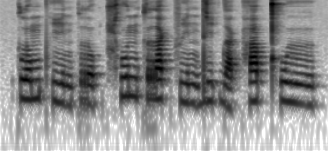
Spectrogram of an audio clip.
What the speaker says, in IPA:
k l o˦˥ m pʰ i˨˩ n p r o˨˩ k̚ t͡ɕʰ u˥˩ n k r a˥˩ k̚ f i˧ n d i˦˥ ʔ d a˨˩ k̚ h a˦˥ p̚ kʰ w ɯː˧

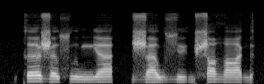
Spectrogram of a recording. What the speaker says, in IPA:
k ɜ ʐ ɜ sʷ e w mʲ a | ʐ a w z y ɡ ʂ e ðˤ a ɡ

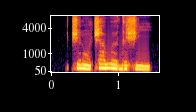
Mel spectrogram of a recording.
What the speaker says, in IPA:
t͡ʃ ɘ ɾ õ t͡ʃ a w ə d ɘ ʃ i

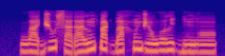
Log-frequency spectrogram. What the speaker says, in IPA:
w a˨ d͡ʒ u˧ s a˨ ɾ a˧ l ũ˦ k͡p a˦˨ ɡ͡b a˧ h ũ˦ d͡ʒ ɔ̃˧ w o˦ l i˦˨ ɡ͡b ũ˧ ɡ ɔ̃˧

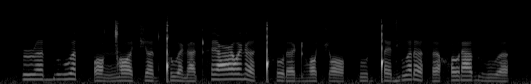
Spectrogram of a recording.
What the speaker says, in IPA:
ɹ ɜ˦ d bʱ u˦ ɐ̯ t͡sʼ ɔ˨˩ ŋ͡ǀ ɔ˨˩ ɐ̯ t͡ʃ ɜ˨˩ d ǃ u˨˩ ɐ̯ ɳ a˨˩ ʈʰ ɛ˦ ʕ ɔ˦ ɐ̯ ɳ ɜ˨˩ ǃʰ o˨˩ ɾ ɜ˨˩ ɖʱ ɔ˨˩ t͡ʃ ɔ˨˩ | u˨˩ d ǃ ɛ˨˩ d j u˦ ɐ̯ ɾ ɜ˨˩ h ɜ˨˩ χ o˦ ɾ a˦ ɐ̯ ɡʱ u˨˩ ɐ̯

